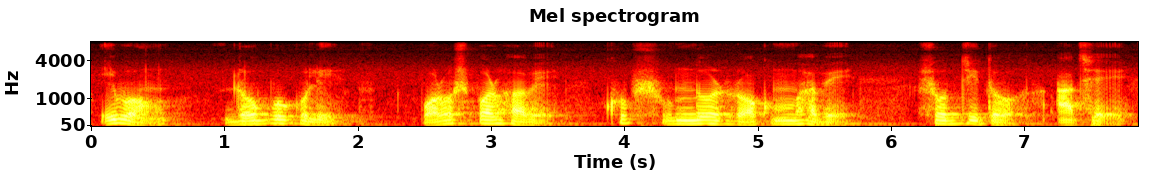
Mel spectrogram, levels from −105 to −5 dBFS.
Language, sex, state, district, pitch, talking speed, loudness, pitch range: Bengali, male, West Bengal, Jalpaiguri, 110 Hz, 85 wpm, -21 LUFS, 110-115 Hz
